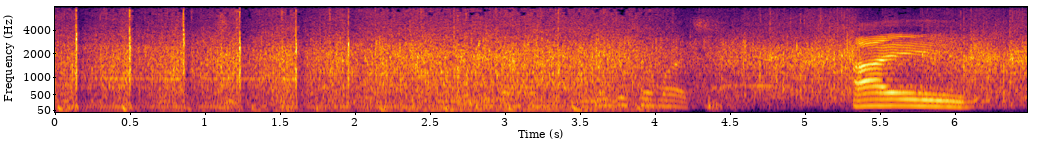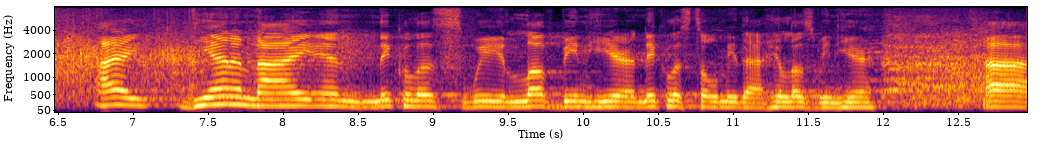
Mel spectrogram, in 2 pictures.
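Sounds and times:
audience applause in church: 0.0s - 8.6s
laughter: 1.4s - 4.6s, 11.8s - 12.9s
speech: 5.4s - 6.2s, 6.8s - 12.9s.

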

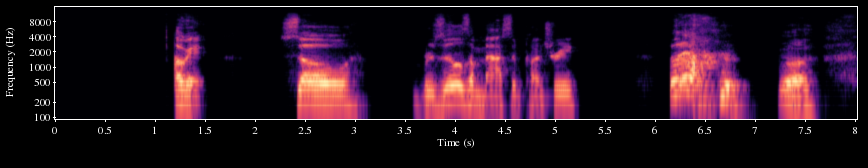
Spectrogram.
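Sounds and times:
speech: 1.2s - 1.6s, 2.3s - 5.3s, 6.1s - 8.0s
sneeze: 6.2s - 7.0s.

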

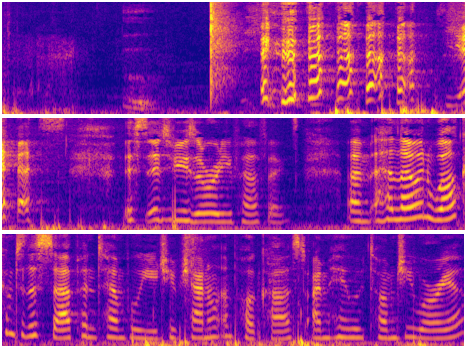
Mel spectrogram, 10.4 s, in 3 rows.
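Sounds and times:
single hand clap: 1.5s - 1.8s
laughter: 1.8s - 3.9s
speech: 2.1s - 2.6s, 4.4s - 10.3s.

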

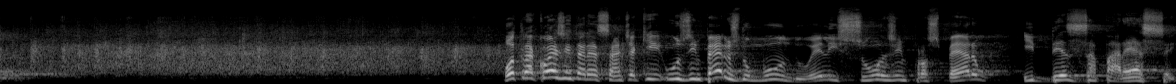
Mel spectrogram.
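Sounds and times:
large crowd applauding: 0.0s - 6.3s
speech: 5.0s - 11.7s.

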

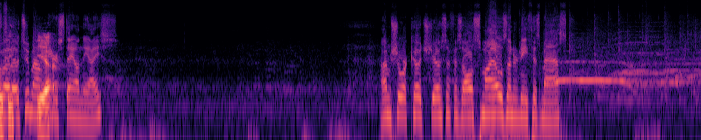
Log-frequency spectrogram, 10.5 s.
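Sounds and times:
speech: 0.0s - 1.8s, 5.7s - 8.7s
crowd applauding champions: 8.4s - 10.5s.

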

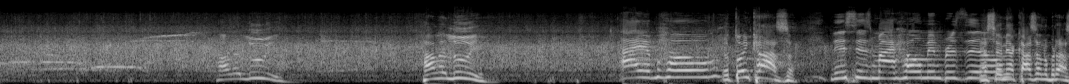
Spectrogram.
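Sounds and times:
audience applause: 0.0s - 10.1s
faint whistle-like tone: 1.4s - 2.7s
speech: 2.2s - 3.0s, 4.2s - 5.0s, 6.2s - 10.6s.

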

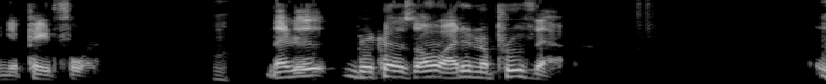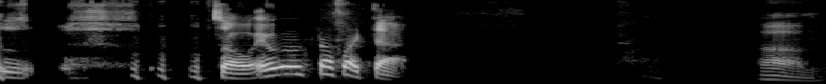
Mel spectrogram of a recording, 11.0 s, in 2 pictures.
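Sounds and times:
speech: 0.0s - 0.8s, 1.4s - 3.9s, 5.4s - 8.3s, 10.6s - 11.0s
cough: 5.5s - 7.0s, 9.6s - 10.0s
rough cough or throat-clearing: 5.5s - 7.9s
laughter: 5.5s - 8.2s, 10.6s - 11.0s.

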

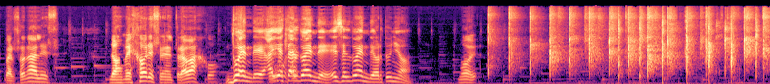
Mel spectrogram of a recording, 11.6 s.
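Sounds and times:
speech: 0.1s - 1.0s, 1.6s - 6.3s, 6.9s - 7.6s
couple of audience members clapping: 7.3s - 11.5s.

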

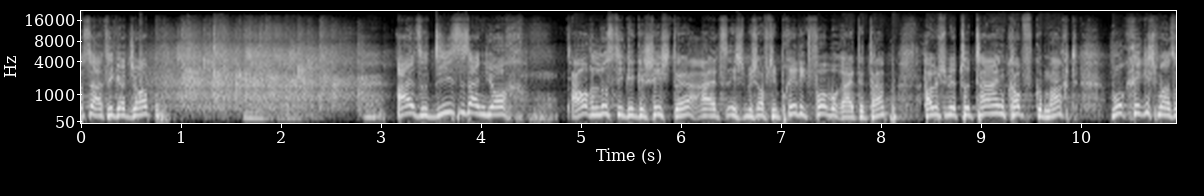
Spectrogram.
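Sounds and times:
speech: 0.0s - 1.0s, 2.8s - 10.9s
audience applause: 0.1s - 3.0s.

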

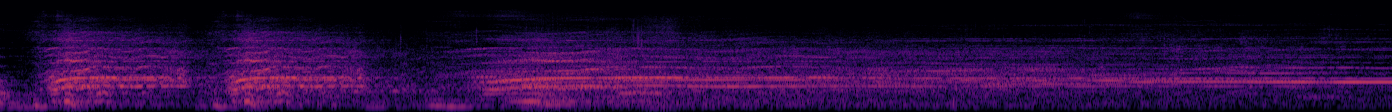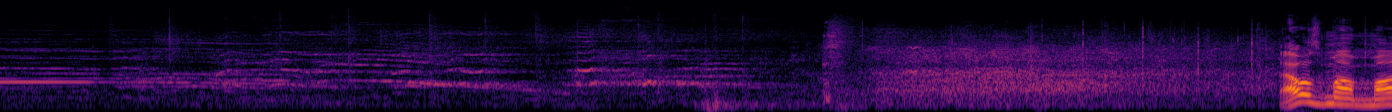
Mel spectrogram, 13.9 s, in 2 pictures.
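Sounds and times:
laughter: 0.1s - 7.1s, 9.5s - 13.3s
family cheering and shouting in a hospital waiting room: 0.1s - 11.0s
speech: 13.4s - 13.9s.

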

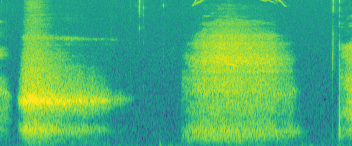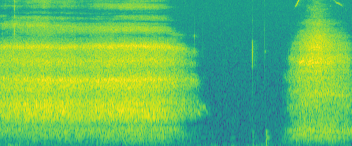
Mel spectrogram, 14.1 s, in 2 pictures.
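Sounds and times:
slow deep breathing in through the nose and out through the open mouth: 0.0s - 2.5s, 3.6s - 6.0s, 6.8s - 11.2s, 12.7s - 14.0s.

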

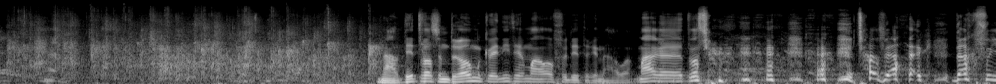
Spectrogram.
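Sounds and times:
applause from a group of people: 0.0s - 4.1s
speech: 0.4s - 0.7s, 3.8s - 9.9s
laughter: 1.6s - 3.4s, 7.0s - 9.8s.

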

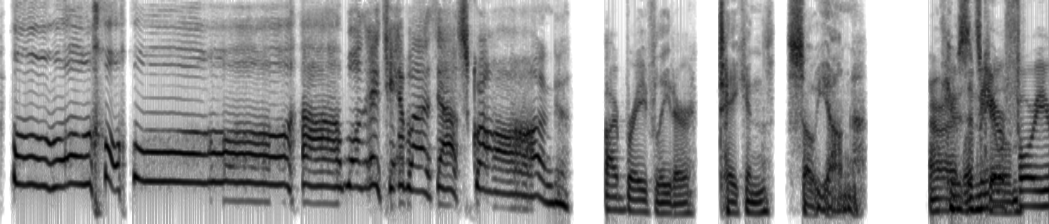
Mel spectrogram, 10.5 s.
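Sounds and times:
human voice imitating a Mitflit wailing and keening in grief: 0.0s - 3.6s
speech: 3.8s - 8.7s, 9.3s - 10.4s.

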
